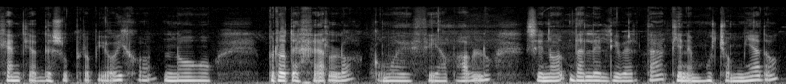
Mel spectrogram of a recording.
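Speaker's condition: No condition

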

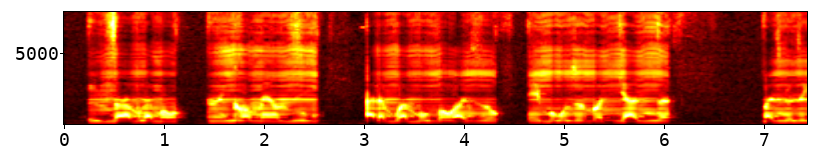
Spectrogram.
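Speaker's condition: Total pharyngolaryngectomy; cannot shout or laugh

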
